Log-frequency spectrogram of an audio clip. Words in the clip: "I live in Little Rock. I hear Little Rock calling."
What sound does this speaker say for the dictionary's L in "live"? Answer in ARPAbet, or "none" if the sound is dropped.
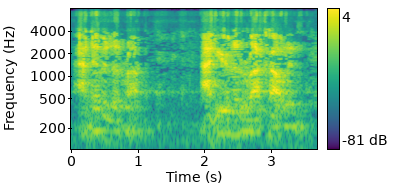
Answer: N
